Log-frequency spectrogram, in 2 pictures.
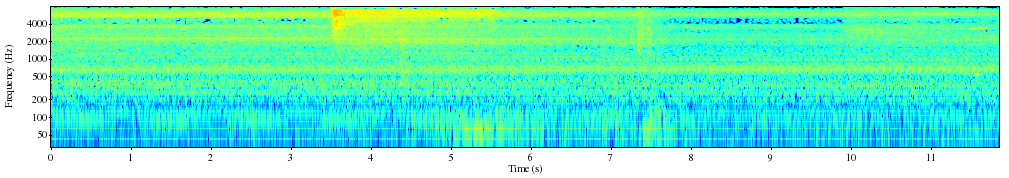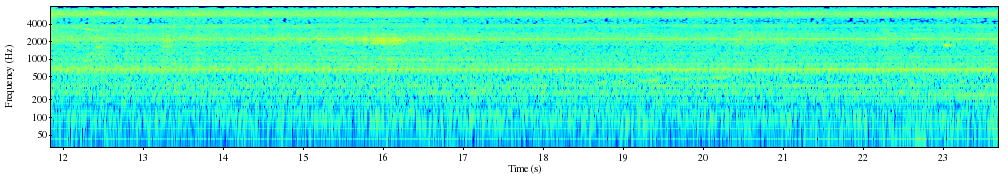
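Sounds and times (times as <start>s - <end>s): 
JR 201 series train motor and fan hum: 0.0s - 23.6s
loud air hiss: 3.5s - 7.7s, 9.9s - 11.0s.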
